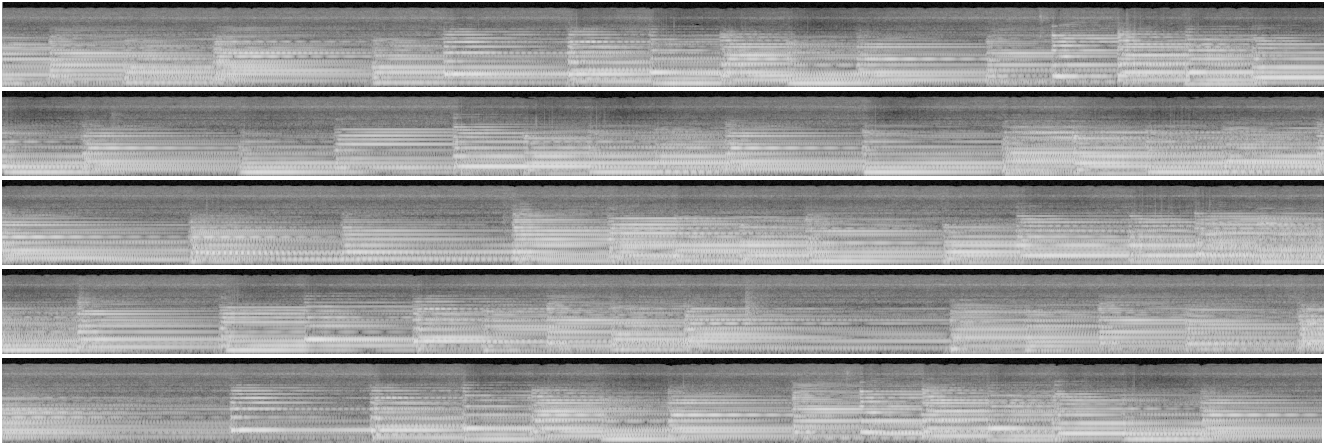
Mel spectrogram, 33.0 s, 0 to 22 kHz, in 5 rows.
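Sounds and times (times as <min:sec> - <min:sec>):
upright piano playing: 0:00.0 - 0:33.0.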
